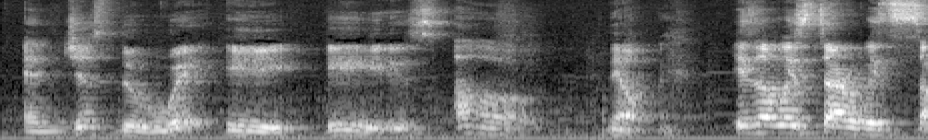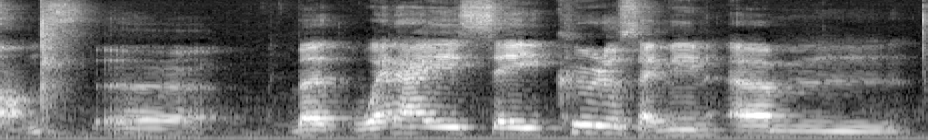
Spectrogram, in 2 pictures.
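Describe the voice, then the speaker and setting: Speaking at a very slow pace with an Italian accent, a man is heard with audible room echo. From Italy. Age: 20s. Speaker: job applicant. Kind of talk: video application monologue. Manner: halting, with many fillers.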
